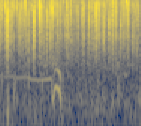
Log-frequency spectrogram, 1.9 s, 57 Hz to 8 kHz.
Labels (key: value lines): label: biophony, cascading saw
recorder: SoundTrap 600 or HydroMoth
